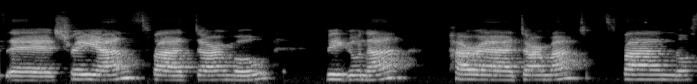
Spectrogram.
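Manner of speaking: slow, careful Sanskrit verse chanting; Sanskrit recitation. Shown as a demonstration. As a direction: recite the Sanskrit shloka slowly and deliberately. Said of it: "In my Google accent".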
